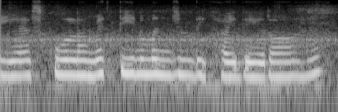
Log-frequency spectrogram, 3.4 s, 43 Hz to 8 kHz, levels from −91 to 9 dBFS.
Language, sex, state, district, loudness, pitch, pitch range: Hindi, female, Uttar Pradesh, Shamli, -12 LUFS, 240 Hz, 225-250 Hz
